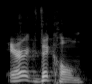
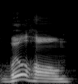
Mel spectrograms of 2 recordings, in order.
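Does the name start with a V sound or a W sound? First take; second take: V sound; W sound. First: The name starts with a V sound. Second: The name starts with a W sound.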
